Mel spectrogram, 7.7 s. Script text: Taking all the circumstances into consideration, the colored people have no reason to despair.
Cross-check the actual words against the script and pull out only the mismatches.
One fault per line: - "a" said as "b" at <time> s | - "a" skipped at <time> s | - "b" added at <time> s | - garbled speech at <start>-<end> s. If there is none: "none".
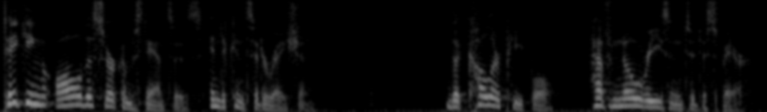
- "colored" said as "color" at 4.6 s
